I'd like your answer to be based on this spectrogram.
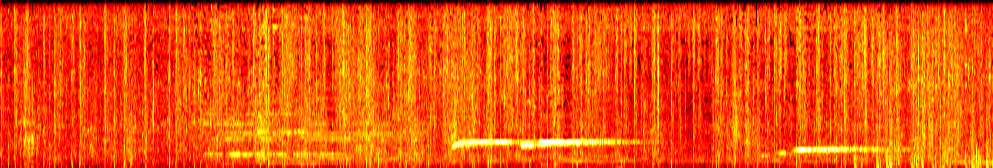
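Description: Rhythmic clip-clop of horse hooves at a steady trot in the video game Red Dead Redemption, with an occasional whinny and faint voices in the background.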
